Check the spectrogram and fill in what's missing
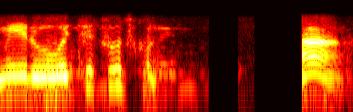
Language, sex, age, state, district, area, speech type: Telugu, male, 60+, Andhra Pradesh, Bapatla, urban, conversation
